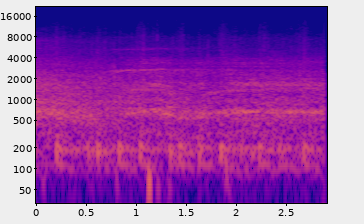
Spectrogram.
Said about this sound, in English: what you're hearing there, ladies and gentlemen, is the booing from the Yellow Fever, who are just up to our right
